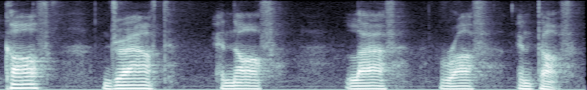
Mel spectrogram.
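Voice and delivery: "cough, draft, enough, laugh, rough, and tough" with an F sound; "cough, enough, laugh, rough, tough" each ending on F. Shown as a demonstration. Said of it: "la G H se pronuncia como F".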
